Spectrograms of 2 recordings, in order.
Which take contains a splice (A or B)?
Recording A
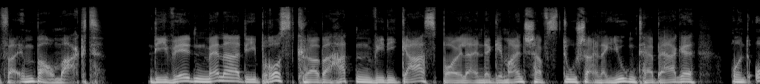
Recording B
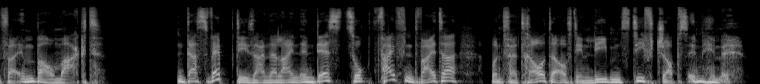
A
